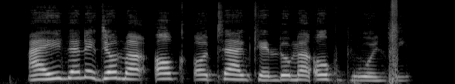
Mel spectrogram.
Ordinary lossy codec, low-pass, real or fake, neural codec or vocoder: none; none; fake; codec, 44.1 kHz, 1.7 kbps, Pupu-Codec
